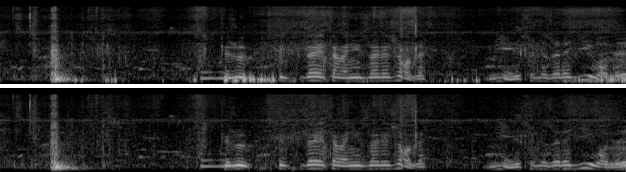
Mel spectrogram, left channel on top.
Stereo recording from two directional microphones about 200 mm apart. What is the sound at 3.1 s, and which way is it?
Speech, 15° left (ahead or behind).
